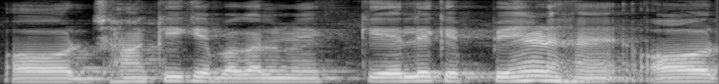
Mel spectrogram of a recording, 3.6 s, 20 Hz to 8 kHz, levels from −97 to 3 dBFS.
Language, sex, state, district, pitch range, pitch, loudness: Hindi, male, Chhattisgarh, Bilaspur, 120-140 Hz, 130 Hz, -15 LUFS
